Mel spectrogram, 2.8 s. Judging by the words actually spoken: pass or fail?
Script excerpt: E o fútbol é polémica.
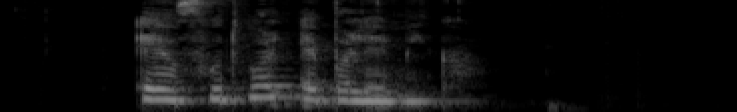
pass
